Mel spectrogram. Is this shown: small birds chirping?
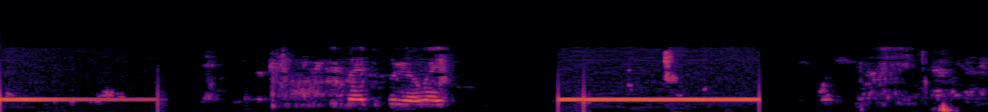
no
